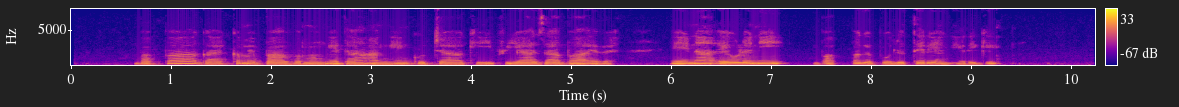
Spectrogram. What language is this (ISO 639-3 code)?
div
